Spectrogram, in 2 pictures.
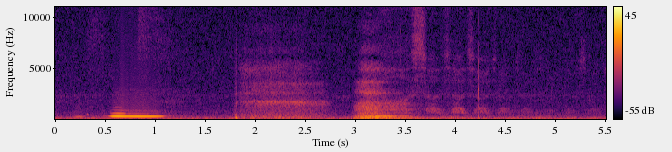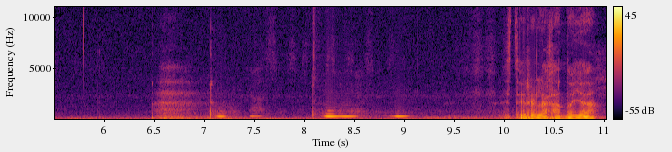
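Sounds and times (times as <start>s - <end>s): woman whispering softly: 3.2s - 5.6s, 7.0s - 9.1s.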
